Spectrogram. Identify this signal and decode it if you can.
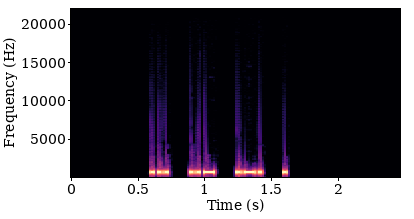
Morse code, heard as a keyed tone, about 46 wpm, spaced as for 32 wpm, 700 Hz. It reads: SURE
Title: 2x Character Spacing - Top 300 Words - 45wpm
